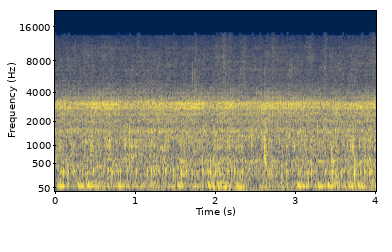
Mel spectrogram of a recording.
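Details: A crowd of frogs calling loudly after gathering fast in a pond as water from a waterfall starts flowing in. Dense, unbroken chorus with a steady, high, buzzy drone and rapid rough pulsing beneath, over a wash of running water.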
